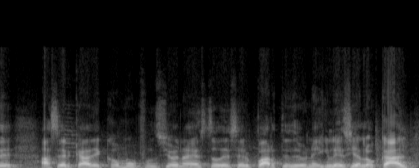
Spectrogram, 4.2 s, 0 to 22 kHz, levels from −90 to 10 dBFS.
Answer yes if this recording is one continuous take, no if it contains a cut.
yes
